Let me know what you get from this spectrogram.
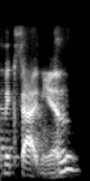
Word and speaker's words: McFadyen: McFadyen? How do you say it? – McFadyen. – McFadyen. Yeah.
